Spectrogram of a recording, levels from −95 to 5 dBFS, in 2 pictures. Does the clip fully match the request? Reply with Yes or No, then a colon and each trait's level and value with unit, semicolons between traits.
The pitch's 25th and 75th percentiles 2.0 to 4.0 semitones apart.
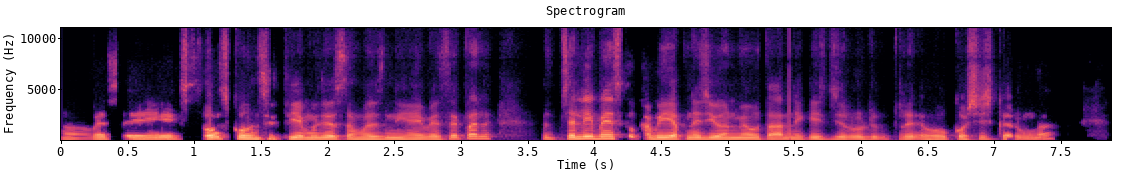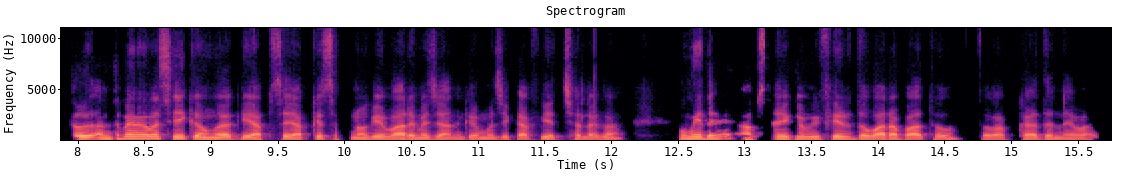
Yes: average, 3.7 semitones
